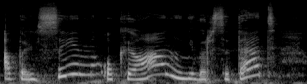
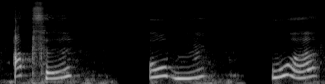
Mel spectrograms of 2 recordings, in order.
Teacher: це коли голосна на початку слова вимовляється різко, ніби після короткої паузи або злегка з придихом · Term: твердий приступ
